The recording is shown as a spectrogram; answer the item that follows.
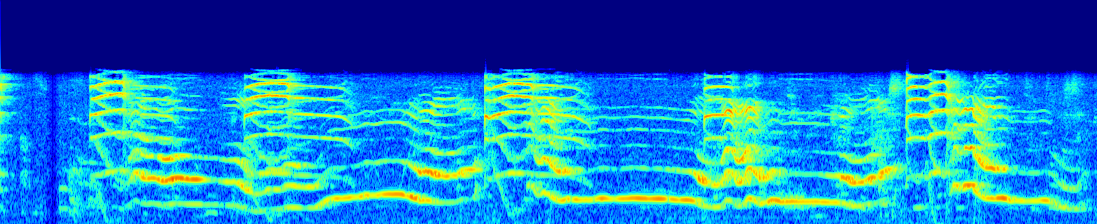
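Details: Border Terrier named Meg singing indoors: long drawn-out howls that bend downward and waver, phrases separated by short breaths.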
